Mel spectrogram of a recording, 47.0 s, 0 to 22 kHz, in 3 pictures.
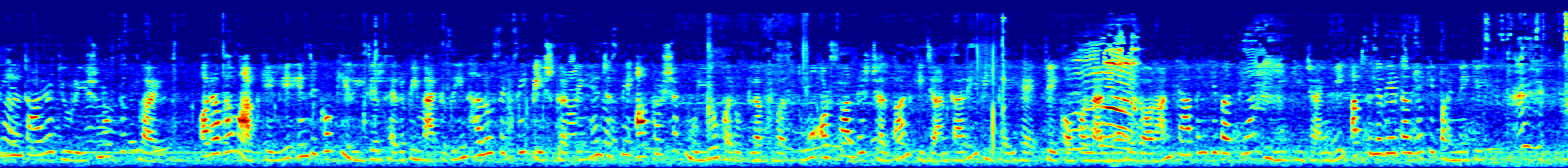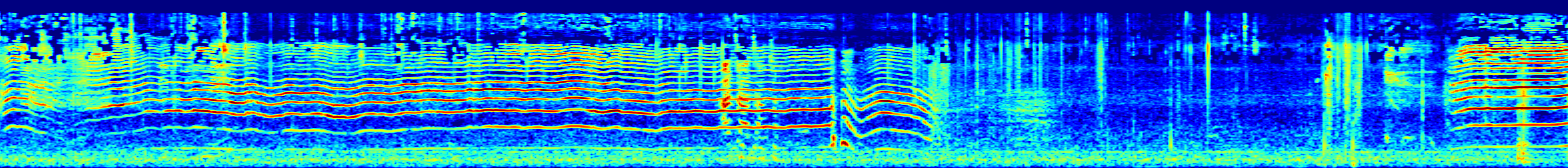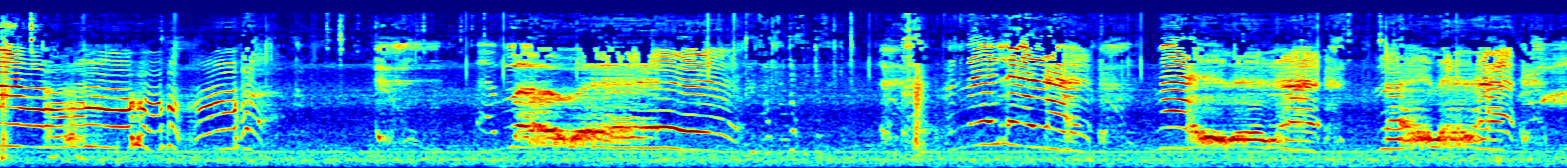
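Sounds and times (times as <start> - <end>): airliner cabin rumble: 0.0 - 47.0
baby crying: 10.7 - 11.4, 15.1 - 25.1, 29.6 - 34.2, 36.1 - 38.8, 40.2 - 47.0.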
